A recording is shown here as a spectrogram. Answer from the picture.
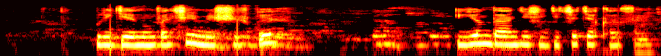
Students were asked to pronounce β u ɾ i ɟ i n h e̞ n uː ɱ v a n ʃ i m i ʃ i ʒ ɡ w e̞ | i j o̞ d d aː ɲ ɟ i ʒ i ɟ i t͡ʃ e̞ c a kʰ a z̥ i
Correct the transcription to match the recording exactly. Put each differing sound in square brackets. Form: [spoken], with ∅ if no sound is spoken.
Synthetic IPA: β u ɾ i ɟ i [∅] h e̞ n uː ɱ v a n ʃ i m i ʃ i ʒ ɡ w e̞ | i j o̞ [n] d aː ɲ ɟ i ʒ i ɟ i t͡ʃ e̞ c a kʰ a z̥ i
